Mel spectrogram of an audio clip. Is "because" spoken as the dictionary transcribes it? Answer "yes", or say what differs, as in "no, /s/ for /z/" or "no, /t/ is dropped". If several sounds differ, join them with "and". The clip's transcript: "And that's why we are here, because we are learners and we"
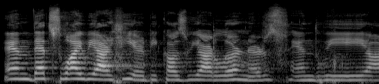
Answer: yes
